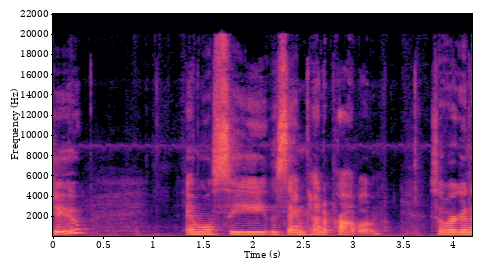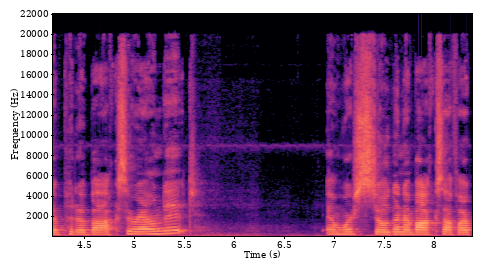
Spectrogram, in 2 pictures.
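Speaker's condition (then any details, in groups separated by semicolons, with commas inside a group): No condition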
